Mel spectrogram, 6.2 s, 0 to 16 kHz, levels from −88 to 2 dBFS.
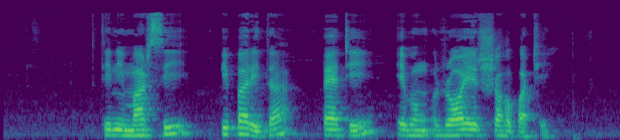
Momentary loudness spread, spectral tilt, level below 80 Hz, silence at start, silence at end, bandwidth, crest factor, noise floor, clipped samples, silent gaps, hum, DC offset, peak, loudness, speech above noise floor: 11 LU; -5.5 dB/octave; -62 dBFS; 1.05 s; 0.7 s; 11.5 kHz; 18 dB; -63 dBFS; under 0.1%; none; none; under 0.1%; -6 dBFS; -24 LUFS; 39 dB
